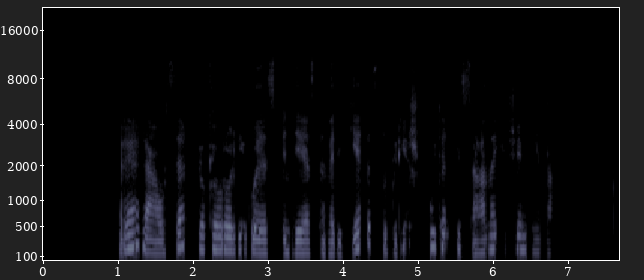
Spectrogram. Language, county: Lithuanian, Kaunas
